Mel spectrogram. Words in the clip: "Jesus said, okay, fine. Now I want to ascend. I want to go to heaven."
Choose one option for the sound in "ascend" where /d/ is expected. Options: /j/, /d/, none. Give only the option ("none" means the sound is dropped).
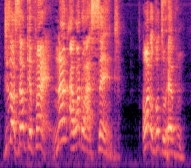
/d/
